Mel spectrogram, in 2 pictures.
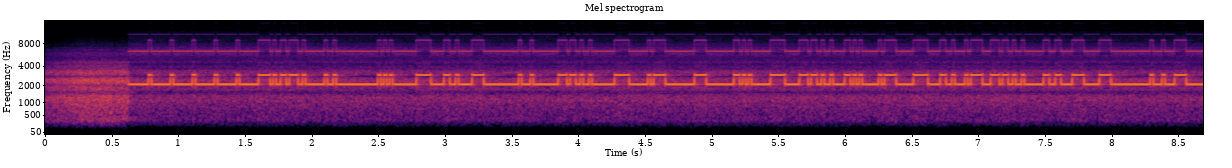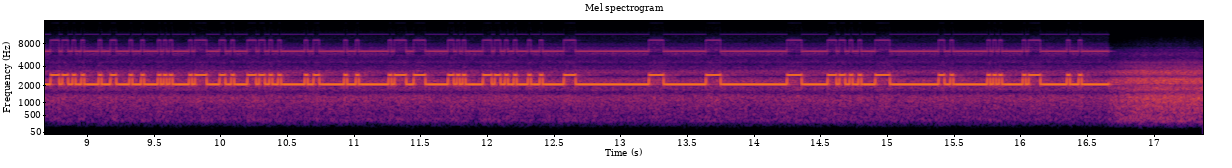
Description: RTTY (45.45 baud, 850 Hz shift), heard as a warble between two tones, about 2550 Hz centre, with radio static and room echo. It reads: 65091 53945 43503 89919 71630 21394 19555 50631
